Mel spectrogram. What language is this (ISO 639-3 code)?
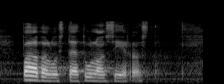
fin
